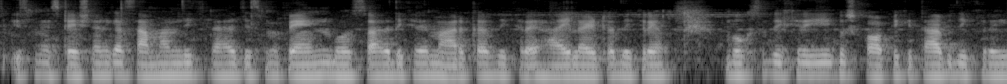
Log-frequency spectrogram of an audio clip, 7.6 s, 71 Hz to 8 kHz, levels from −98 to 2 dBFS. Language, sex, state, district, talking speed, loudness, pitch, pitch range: Hindi, male, Chhattisgarh, Rajnandgaon, 245 wpm, -35 LUFS, 110 Hz, 110-115 Hz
